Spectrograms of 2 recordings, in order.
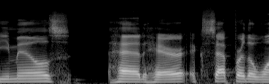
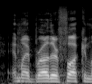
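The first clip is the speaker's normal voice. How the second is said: ordinary talk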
